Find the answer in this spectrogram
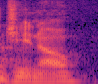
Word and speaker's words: Geno: Esiason we're back with Gino which rhymes with Vino oriemma who is passionate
